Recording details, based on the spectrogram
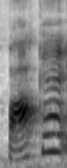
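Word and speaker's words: Bakwa: shade right here which which is pronounced baca if i'm not mistaken b-a-k-w-a uh but yeah it's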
